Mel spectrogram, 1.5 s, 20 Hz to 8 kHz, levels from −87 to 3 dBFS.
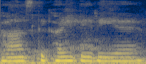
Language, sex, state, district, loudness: Hindi, female, Chhattisgarh, Rajnandgaon, -13 LUFS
